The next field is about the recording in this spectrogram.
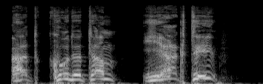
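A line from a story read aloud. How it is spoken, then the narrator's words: Old man's hoarse wheeze. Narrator (Russian): прохрипел старый блатарь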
